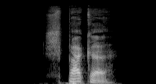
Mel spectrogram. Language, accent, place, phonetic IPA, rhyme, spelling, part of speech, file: German, Germany, Berlin, [ˈʃpakə], -akə, spacke, adjective / verb, De-spacke.ogg
- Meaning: inflection of spack: 1. strong/mixed nominative/accusative feminine singular 2. strong nominative/accusative plural 3. weak nominative all-gender singular 4. weak accusative feminine/neuter singular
